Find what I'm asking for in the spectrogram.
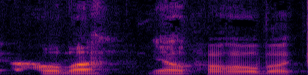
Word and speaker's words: Jojoba: Jojoba? – Yep. Jojoba.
